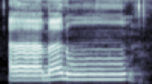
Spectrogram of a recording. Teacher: حمزہ کے اوپر کھڑا زبر ہے، ایک الف دال میں کھینچیں گے. میم کو نرم سے ادا کریں گے.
